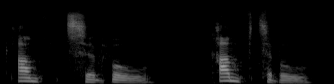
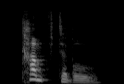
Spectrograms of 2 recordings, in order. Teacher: the main stress goes on the first syllable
